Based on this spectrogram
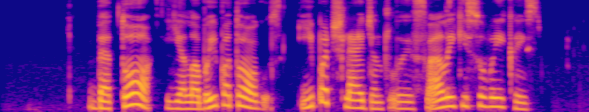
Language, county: Lithuanian, Alytus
